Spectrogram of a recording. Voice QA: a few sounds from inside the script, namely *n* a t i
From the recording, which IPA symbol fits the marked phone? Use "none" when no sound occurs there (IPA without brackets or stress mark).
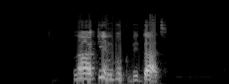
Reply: n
